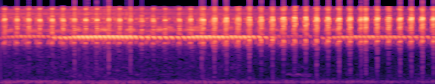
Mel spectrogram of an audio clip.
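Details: Night grasshopper, called walang kecek, giving a piercing high buzz that gradually breaks into separate rapid ticks, the pulses growing louder and more distinct toward the end over a low rumbling background.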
